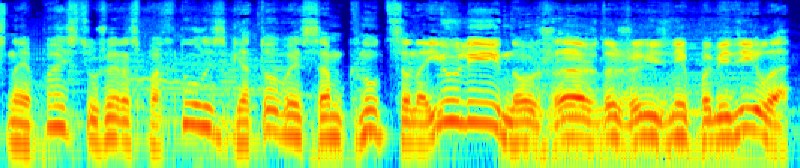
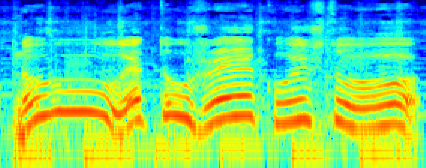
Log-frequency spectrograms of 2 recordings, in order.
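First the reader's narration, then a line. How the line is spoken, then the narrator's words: Drawling, breaking off mid-word. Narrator (Russian): протянул Юлий и сам себя оборвал на полуслове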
